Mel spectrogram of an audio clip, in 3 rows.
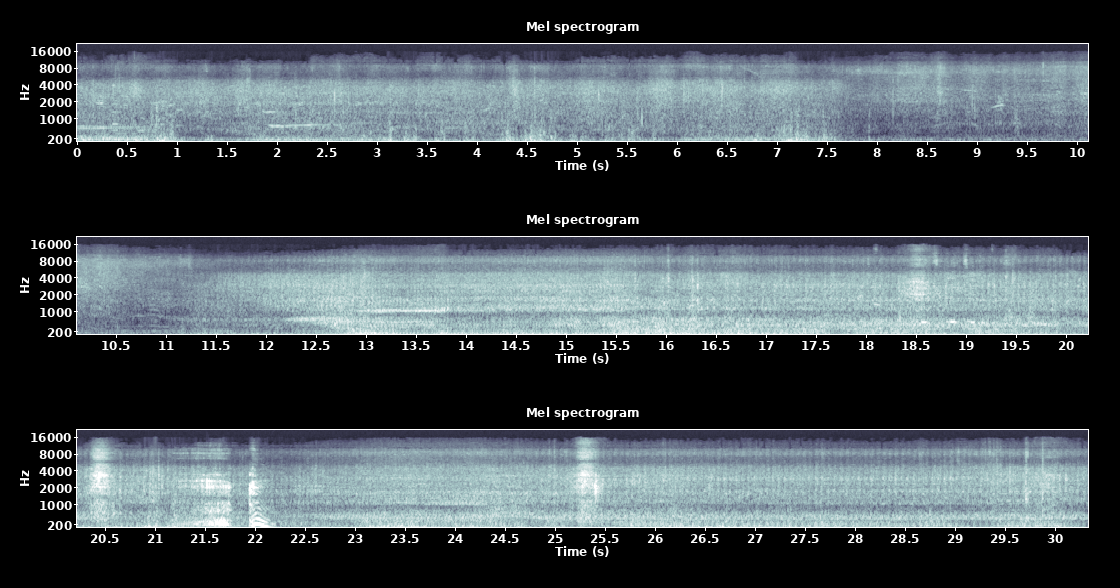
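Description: Wind buffeting the microphone for the first several seconds. After a quieter spell, a 250cc motor scooter's engine runs steadily from about twelve seconds in as the scooter rides slowly through a car park, with a brief rise in pitch about two-thirds of the way through.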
